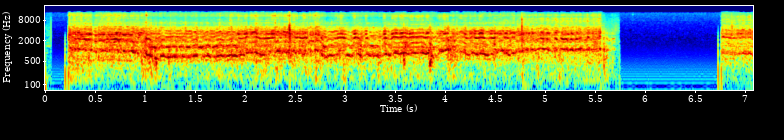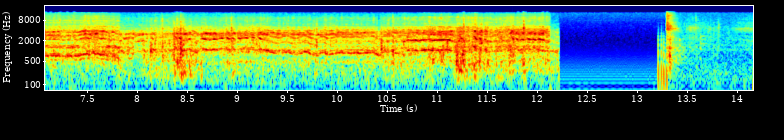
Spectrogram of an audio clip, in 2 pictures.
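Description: Electric motor and gears of a battery-powered ride-on toy truck whining as it drives, the pitch wavering. The sound breaks off abruptly twice for about a second each.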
